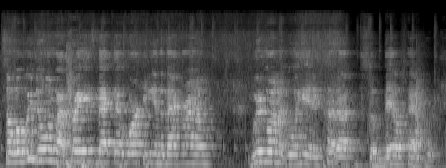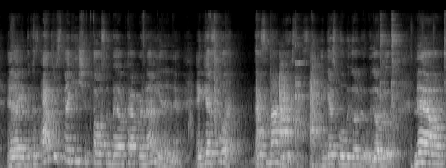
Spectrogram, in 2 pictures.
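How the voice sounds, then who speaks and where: A man's voice: high-pitched, lively intonation, fairly quick, bright, forceful tone, a little hiss or hum. Sassy American man in an echoey kitchen. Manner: playful, sassy. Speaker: cooking show host. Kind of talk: casual kitchen banter. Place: home kitchen, indoors. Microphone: camera a few feet away. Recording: echoey kitchen, distant mic, music behind.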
